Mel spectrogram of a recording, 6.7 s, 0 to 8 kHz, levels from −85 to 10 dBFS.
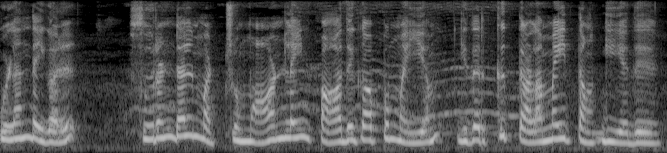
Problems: constant background noise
